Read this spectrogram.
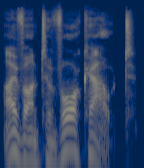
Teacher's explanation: In German, W sounds like V.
